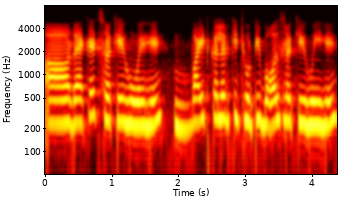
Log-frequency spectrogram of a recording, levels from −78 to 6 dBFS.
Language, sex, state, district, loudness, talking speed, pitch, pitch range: Hindi, female, Jharkhand, Jamtara, -13 LUFS, 165 wpm, 245 Hz, 230-260 Hz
